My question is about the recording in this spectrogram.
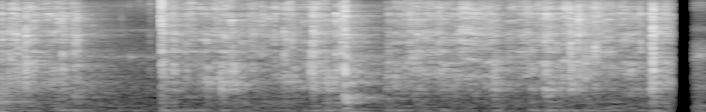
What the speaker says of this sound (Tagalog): Then haluin lang po natin hanggang matunaw po yung cornstarch at saka yung asukal.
